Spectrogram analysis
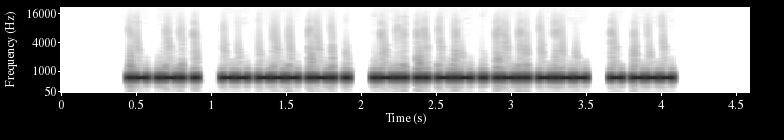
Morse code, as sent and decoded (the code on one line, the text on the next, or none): .- .-. / -- --- .-. / .-.. .. -.- . .-.. -.-- / - ---
ARE MORE LIKELY TO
